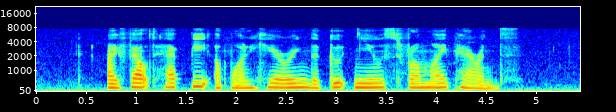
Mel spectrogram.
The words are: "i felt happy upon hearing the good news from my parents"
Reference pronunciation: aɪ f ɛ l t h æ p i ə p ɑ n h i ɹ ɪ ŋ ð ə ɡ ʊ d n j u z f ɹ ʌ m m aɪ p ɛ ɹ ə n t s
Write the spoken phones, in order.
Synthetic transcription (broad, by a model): aɪ f ɛ l t h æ p i ə p ɑ n h i ɹ ɪ ŋ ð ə ɡ ʊ d n j u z f ɹ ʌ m m aɪ p ɛ ɹ ə n t s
